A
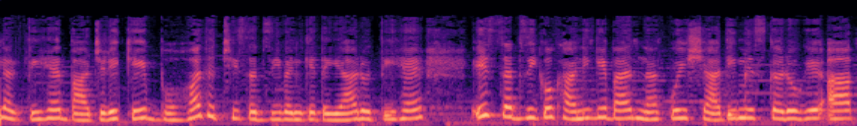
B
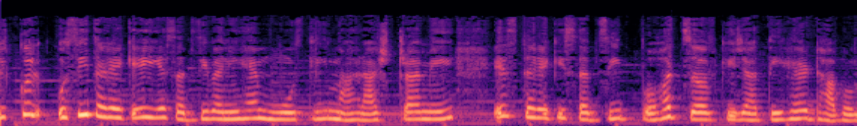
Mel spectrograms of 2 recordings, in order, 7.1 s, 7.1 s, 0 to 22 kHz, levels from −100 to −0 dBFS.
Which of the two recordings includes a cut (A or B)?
A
